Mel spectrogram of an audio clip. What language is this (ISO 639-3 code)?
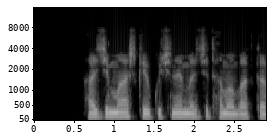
pus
